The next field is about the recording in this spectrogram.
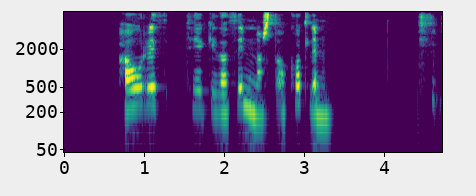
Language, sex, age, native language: Icelandic, female, 30-39, Icelandic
